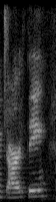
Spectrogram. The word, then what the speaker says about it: Darthy: that the traditional pronunciation since it's an english name it's actually pronounced like d-a-r-t-h-y dorothy and so i started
